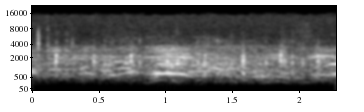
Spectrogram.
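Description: Several voices shouting and calling out across an open playing field, overlapping one another.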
